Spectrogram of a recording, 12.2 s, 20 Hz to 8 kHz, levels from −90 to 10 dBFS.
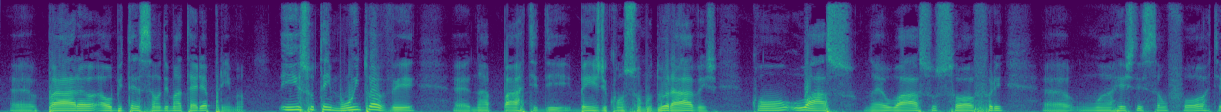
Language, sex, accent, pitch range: Portuguese, male, Brazilian, 115-150 Hz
